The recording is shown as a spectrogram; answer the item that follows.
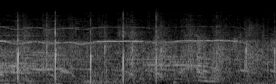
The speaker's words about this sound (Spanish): ¡Eso merece un aplauso! ¡Se merece un aplauso!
